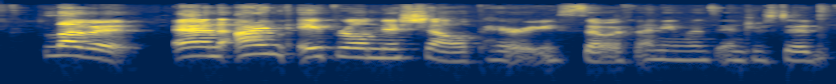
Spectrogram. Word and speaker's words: Nichelle: And I'm April Nichelle Perry. So if anyone's interested, like Michelle with an N.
